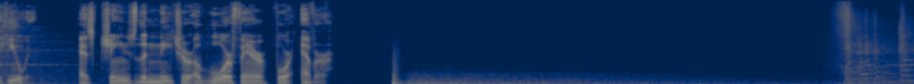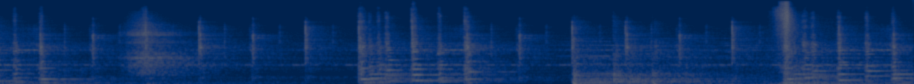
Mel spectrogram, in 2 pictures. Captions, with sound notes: Huey has changed the nature of warfare forever. (dramatic boom) (dramatic music)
